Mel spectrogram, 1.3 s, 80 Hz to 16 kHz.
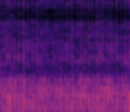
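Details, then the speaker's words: Nasa 2002 four-stroke motorcycle after new 0.25 oversize piston, crossed ring gaps and new valve seals to cure white smoke and oil loss, run without exhaust: sharp, rapid, even popping from open exhaust port at steady idle; normal idle. "mesin di sini sangat lancar sekali semburannya Oke ini sudah aman sekali"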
